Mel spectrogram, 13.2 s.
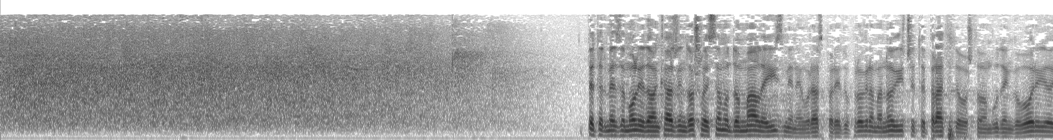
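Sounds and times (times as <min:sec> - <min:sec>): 
audience applause after a traditional Michaelmas concert: 0:00.0 - 0:06.8
speech: 0:07.4 - 0:13.1.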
